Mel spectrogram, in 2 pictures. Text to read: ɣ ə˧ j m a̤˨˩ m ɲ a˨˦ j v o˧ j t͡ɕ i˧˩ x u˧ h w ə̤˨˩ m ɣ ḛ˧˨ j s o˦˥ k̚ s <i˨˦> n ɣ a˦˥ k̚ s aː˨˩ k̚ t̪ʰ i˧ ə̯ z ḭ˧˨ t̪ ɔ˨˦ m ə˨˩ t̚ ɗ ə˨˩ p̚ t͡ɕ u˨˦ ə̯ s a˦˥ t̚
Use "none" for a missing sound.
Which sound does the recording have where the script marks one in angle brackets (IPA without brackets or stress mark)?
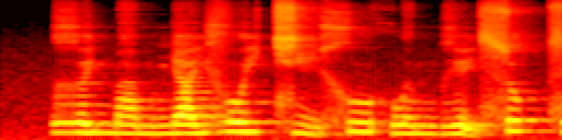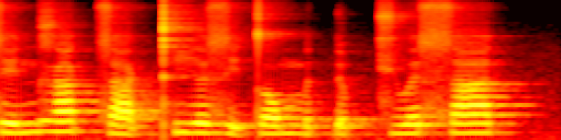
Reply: e˨˦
